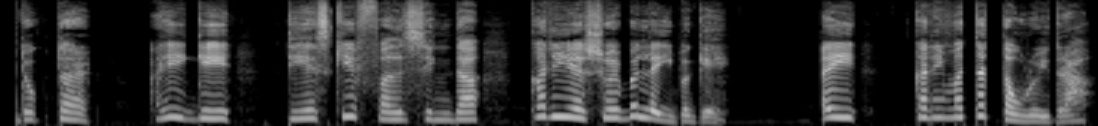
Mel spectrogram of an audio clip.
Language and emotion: Manipuri, fearful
